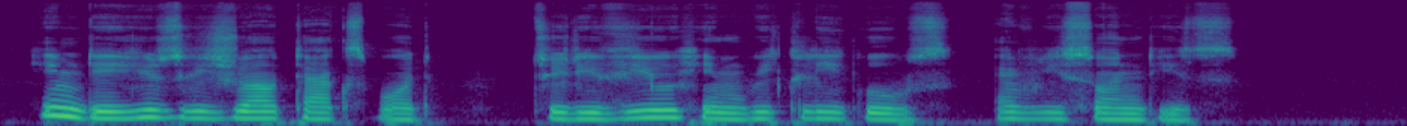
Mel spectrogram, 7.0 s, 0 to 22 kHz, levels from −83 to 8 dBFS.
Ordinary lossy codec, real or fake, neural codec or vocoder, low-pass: none; real; none; none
